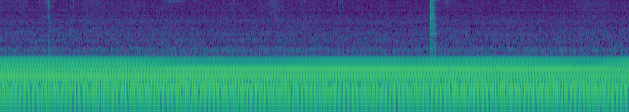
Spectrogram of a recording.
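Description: A single chord held on an electronic keyboard with an organ-like sustained tone. It stays steady with no decay and wavers slowly, and there is a faint click about four seconds in.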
